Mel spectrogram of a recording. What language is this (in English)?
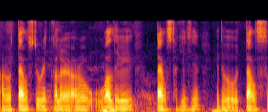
Naga Pidgin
